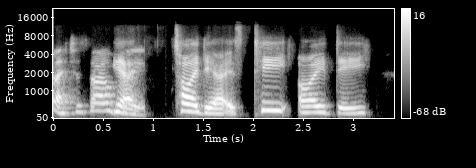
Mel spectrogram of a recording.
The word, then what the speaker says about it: TIDieR: the name of the checklist could you just spell it as well yeah tidier is t-i-d-i-e-r it's an acronym for something and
